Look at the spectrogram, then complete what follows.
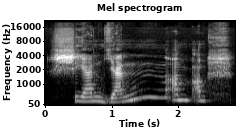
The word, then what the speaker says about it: Qianyan: It was written Qianyan. And I know that the pronunciation of this was Xianyan.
